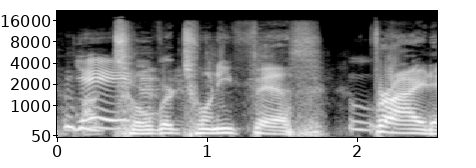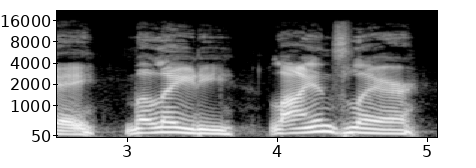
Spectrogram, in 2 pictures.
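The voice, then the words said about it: Announcer-style radio voice. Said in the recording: “Love that voice. ... That's a great radio voice. ... It's my radio voice.”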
